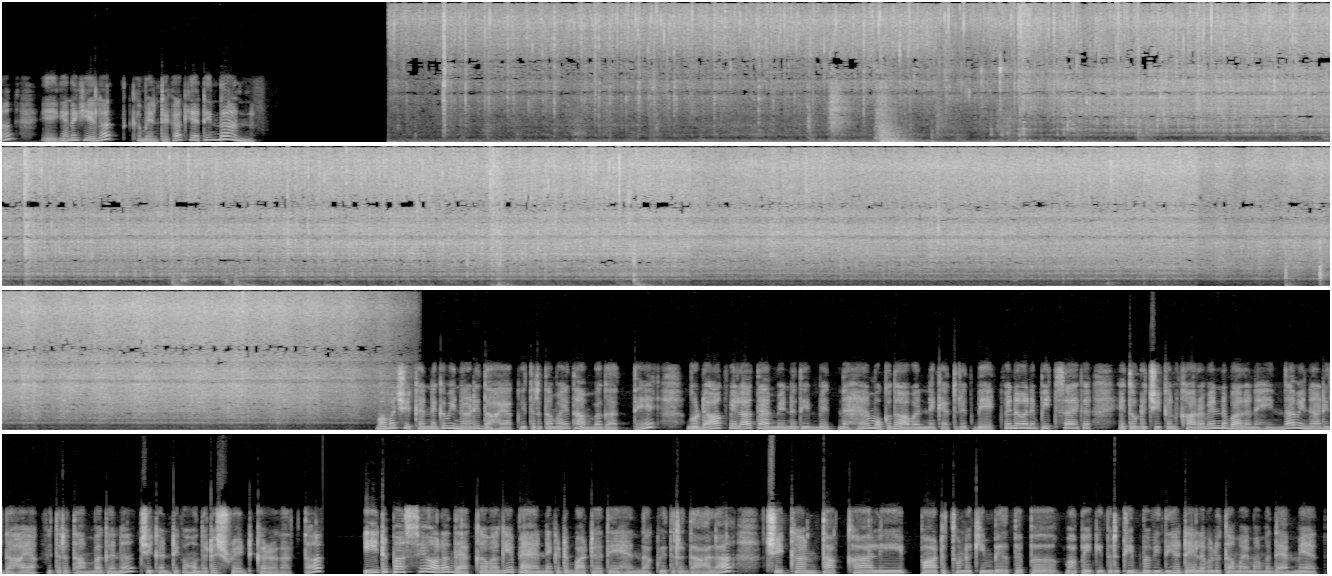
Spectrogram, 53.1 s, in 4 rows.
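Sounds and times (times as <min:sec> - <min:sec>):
food sizzling in a pan: 0:03.9 - 0:30.7.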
